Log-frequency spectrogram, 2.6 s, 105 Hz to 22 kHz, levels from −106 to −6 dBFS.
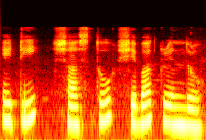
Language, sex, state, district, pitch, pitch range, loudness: Bengali, female, West Bengal, Cooch Behar, 205 Hz, 190-220 Hz, -17 LUFS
